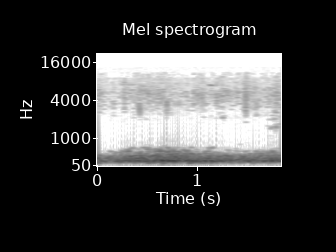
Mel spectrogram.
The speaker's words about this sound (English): The air seems charged with thunder, and I hear it in the distance.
